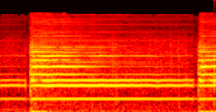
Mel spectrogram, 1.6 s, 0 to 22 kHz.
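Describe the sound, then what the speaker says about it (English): A bronze church bell rings across Bombay during the 38th International Eucharistic Congress, one clear sustained tone that hangs and slowly fades before the next stroke begins near the end; fairly loud, with no voices. "Across the city came the sound of the bronze bell, heard every day during the 38th International Eucharistic Congress."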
